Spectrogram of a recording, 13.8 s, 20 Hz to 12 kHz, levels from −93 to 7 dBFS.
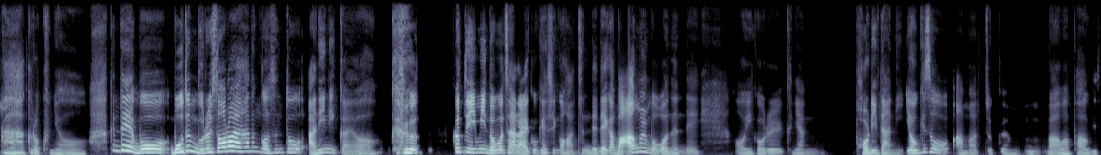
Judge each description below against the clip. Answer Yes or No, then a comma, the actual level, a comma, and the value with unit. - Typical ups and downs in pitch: No, wide, 7.2 semitones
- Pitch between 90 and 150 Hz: No, high, 200 Hz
